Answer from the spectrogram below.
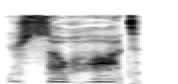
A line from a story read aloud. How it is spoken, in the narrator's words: he whispered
